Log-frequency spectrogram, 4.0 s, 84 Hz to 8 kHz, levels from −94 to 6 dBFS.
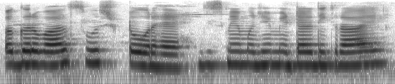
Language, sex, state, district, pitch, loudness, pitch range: Hindi, female, Uttar Pradesh, Shamli, 240 Hz, -15 LUFS, 235-250 Hz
